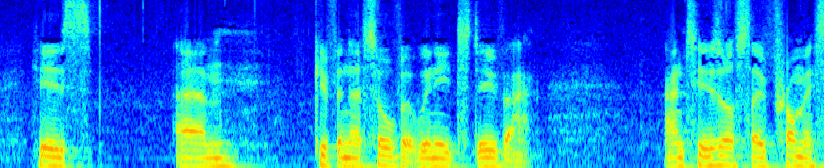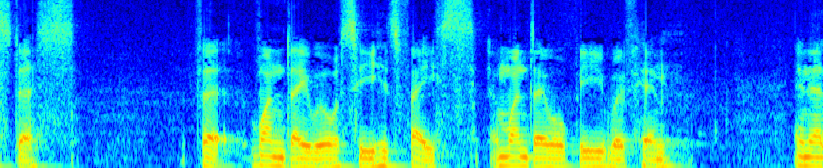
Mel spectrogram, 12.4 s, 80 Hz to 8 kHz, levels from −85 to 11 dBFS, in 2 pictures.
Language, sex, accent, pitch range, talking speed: English, male, British, 100-115 Hz, 165 wpm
